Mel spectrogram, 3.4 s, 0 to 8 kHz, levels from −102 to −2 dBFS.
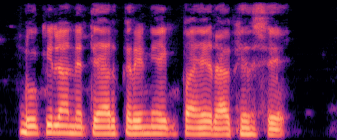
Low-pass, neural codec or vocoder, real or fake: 7.2 kHz; codec, 16 kHz, 2 kbps, FreqCodec, larger model; fake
